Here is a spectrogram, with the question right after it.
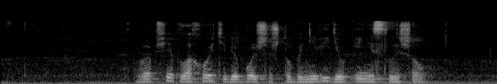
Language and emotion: Russian, neutral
